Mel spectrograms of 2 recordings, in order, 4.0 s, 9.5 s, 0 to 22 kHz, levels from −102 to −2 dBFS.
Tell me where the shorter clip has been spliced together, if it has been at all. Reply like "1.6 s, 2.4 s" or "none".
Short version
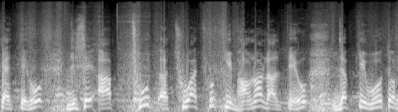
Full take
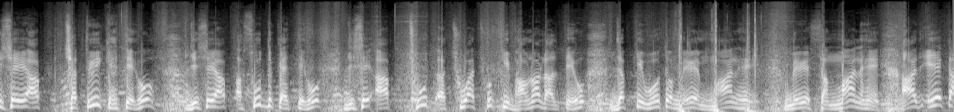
none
